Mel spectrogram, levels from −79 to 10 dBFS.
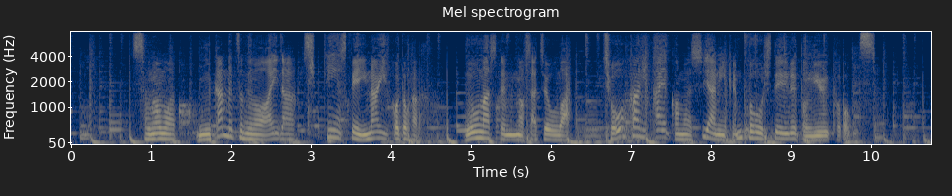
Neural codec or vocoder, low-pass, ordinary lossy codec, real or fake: codec, 16 kHz, 0.5 kbps, X-Codec, HuBERT features, trained on general audio; none; none; fake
